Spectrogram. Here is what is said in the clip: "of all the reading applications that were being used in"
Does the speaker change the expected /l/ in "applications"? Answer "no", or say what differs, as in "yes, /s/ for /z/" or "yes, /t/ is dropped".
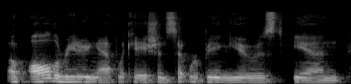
no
